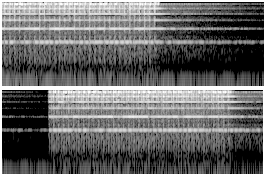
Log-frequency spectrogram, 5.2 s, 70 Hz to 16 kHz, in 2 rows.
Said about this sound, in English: So thinking it's a problem with the phone, I go back to my desk. About 20 minutes later, the phone rings again.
